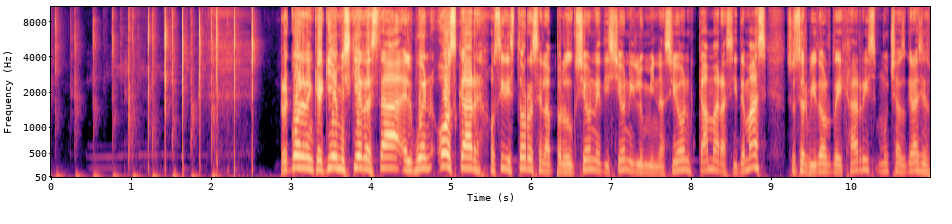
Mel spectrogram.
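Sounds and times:
small group clapping by hand: 0:00.0 - 0:02.6
speech: 0:02.9 - 0:10.9.

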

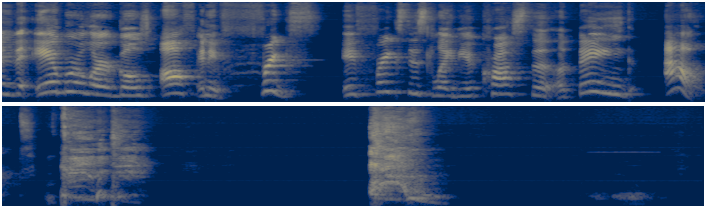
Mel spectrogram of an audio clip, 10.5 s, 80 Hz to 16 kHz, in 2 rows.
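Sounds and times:
speech: 0:00.0 - 0:06.4
coughing: 0:05.6 - 0:06.5, 0:08.0 - 0:08.8.

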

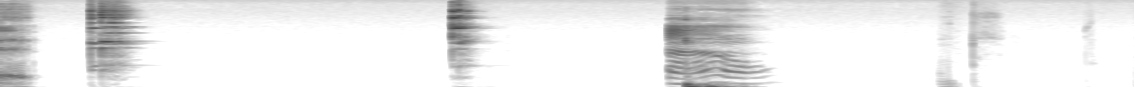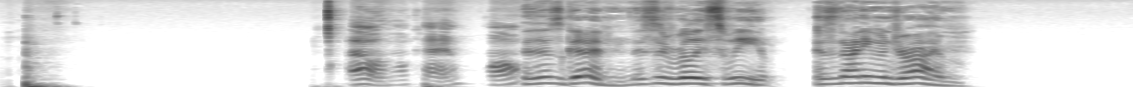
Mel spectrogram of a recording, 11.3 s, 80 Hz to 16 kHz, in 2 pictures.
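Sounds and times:
glasses clinking in a toast: 0:00.4 - 0:00.8, 0:02.3 - 0:02.5
speech: 0:07.4 - 0:10.6.

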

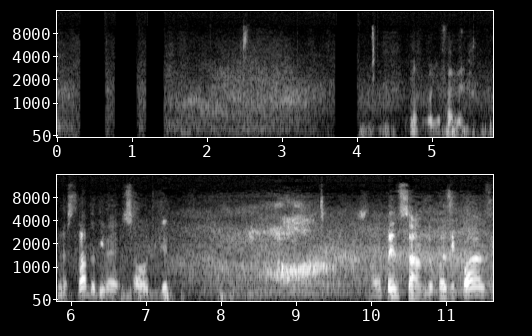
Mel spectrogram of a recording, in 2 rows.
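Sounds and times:
car swishing past with road noise: 0:01.4 - 0:03.7, 0:07.2 - 0:11.6
speech: 0:04.7 - 0:07.4, 0:10.0 - 0:11.6.

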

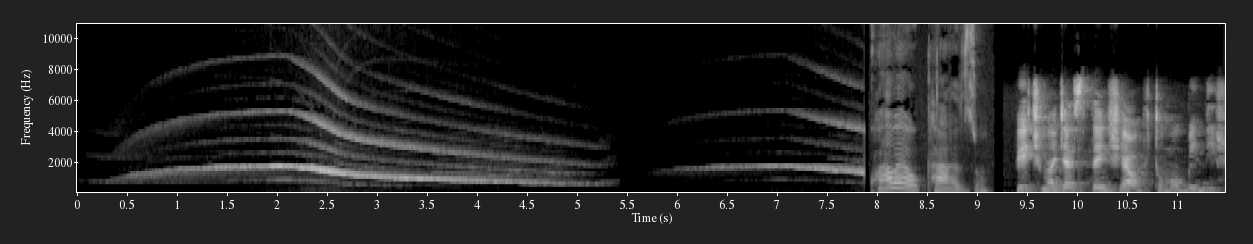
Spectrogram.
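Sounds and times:
ambulance siren wailing: 0:00.3 - 0:07.9
speech: 0:08.0 - 0:11.4.

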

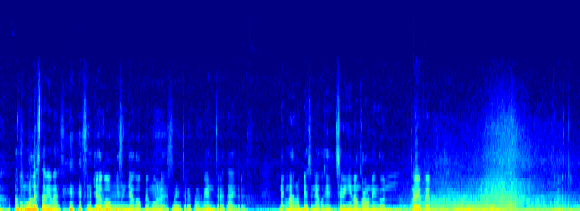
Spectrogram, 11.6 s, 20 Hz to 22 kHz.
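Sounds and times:
speech: 0:00.3 - 0:09.0
laughter: 0:01.2 - 0:03.5
Yamaha motorcycle engine revving in an advert: 0:06.5 - 0:11.6.

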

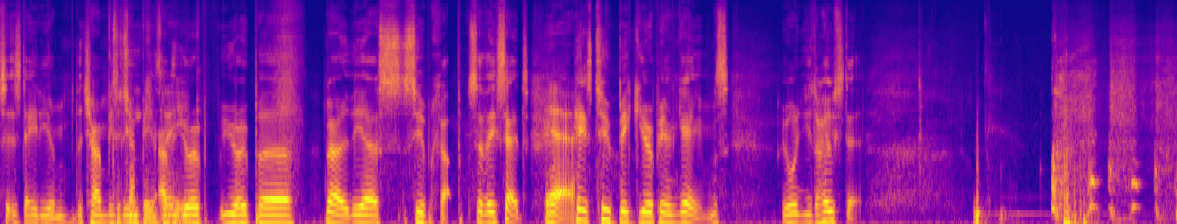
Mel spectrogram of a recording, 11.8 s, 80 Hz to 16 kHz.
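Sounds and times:
speech: 0:00.0 - 0:08.8, 0:09.7 - 0:11.0
person coughing: 0:10.5 - 0:11.7.

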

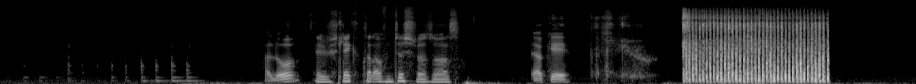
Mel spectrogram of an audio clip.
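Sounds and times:
speech: 0:02.7 - 0:04.7, 0:05.3 - 0:06.2
voice imitating a machine gun with tongue clicks: 0:06.8 - 0:08.3.

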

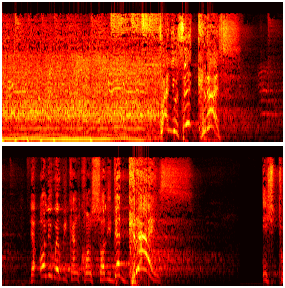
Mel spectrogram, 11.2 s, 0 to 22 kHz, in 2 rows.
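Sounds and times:
audience shouting and screaming: 0:00.0 - 0:05.8
speech: 0:06.2 - 0:09.0, 0:10.8 - 0:11.2.

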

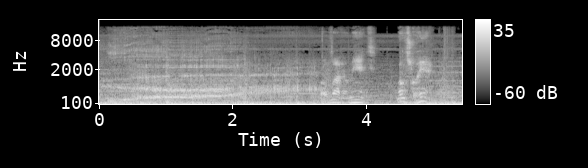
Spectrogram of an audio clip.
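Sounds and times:
giant maned wolf monster growling roar: 0:00.0 - 0:03.4
speech: 0:03.5 - 0:05.3.

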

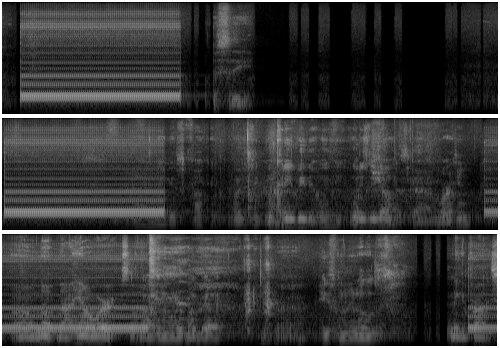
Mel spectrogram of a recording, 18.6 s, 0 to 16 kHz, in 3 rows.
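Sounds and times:
outgoing phone call ringback tone: 0:00.2 - 0:02.3, 0:06.2 - 0:08.2, 0:12.2 - 0:14.5, 0:18.2 - 0:18.5
speech: 0:02.7 - 0:03.2, 0:09.7 - 0:17.4, 0:18.0 - 0:18.5
person muttering: 0:14.2 - 0:16.2.

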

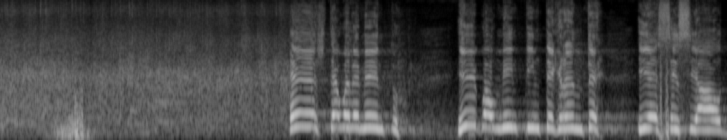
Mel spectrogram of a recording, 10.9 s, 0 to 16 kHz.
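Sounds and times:
congregation applauding: 0:00.0 - 0:05.0
speech: 0:04.4 - 0:06.2, 0:06.9 - 0:10.8.

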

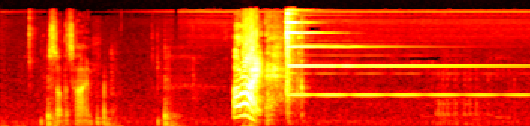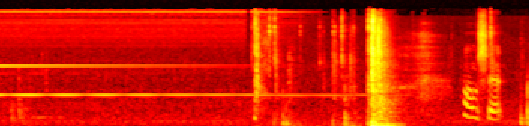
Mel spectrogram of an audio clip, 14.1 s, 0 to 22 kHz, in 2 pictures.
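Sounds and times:
speech: 0:00.6 - 0:01.5, 0:03.1 - 0:03.8, 0:13.5 - 0:13.9
bell in a video game ringing: 0:03.8 - 0:11.9.

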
